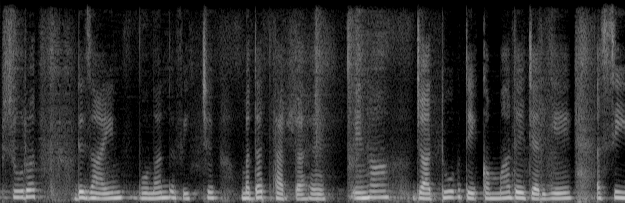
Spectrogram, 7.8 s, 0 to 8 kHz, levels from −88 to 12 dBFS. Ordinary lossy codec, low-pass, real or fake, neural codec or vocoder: none; none; fake; codec, 16 kHz, 0.9 kbps, LongCat-Audio-Codec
